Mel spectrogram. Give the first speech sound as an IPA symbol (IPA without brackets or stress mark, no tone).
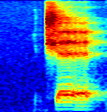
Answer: t͡ʃ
